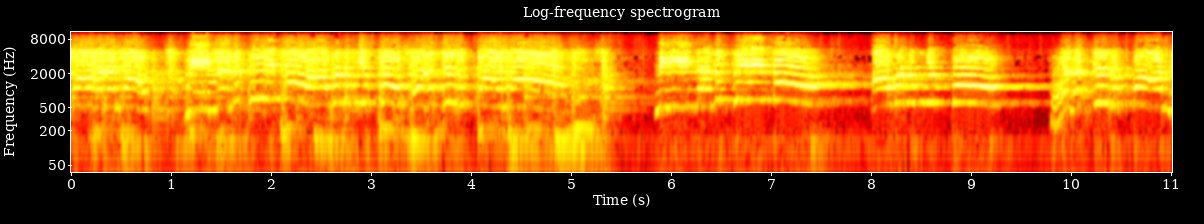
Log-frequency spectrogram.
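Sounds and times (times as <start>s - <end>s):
song accompaniment: 0.0s - 11.0s.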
